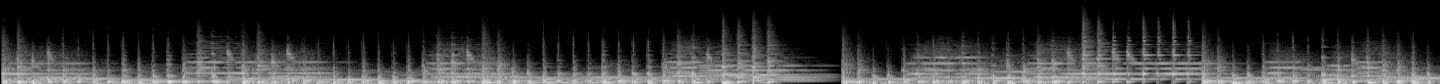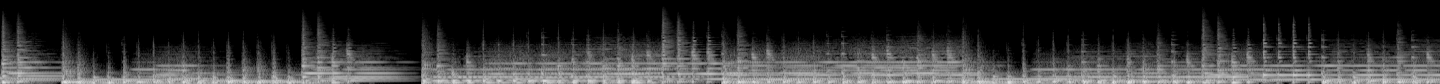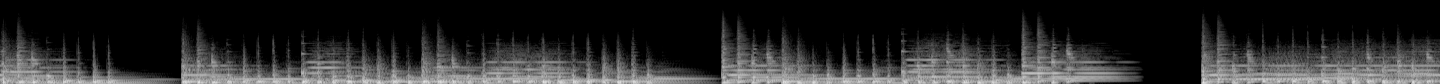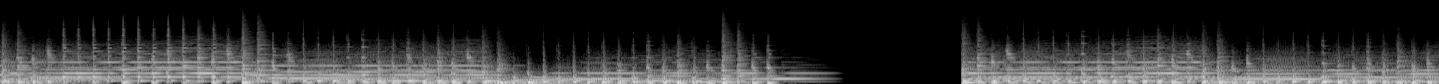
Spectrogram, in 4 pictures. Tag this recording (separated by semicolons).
Composer; Drone; Movie; Sample; Sci-Fi; Symphony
